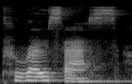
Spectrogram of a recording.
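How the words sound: The first vowel is a rounded O. "in British accents we need to round it"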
